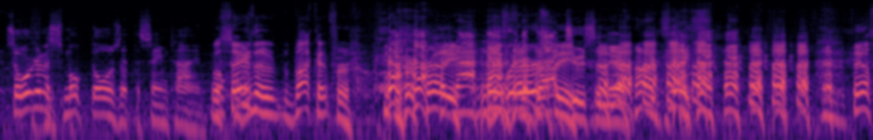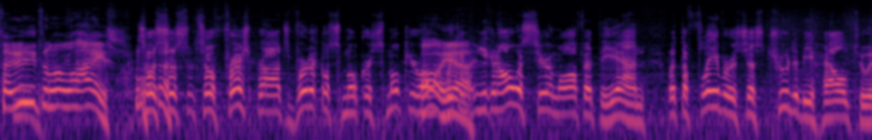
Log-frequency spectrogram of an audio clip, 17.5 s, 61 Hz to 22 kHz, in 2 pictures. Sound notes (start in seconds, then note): 3.8 laughs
